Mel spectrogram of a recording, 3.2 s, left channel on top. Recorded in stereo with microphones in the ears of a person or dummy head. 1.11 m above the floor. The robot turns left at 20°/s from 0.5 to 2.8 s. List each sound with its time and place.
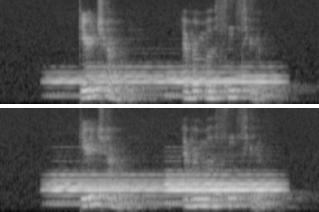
0.8 s a woman speaking: 55° left (ahead or behind), 2 m; by 2.7 s 15° left (ahead or behind), 2 m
